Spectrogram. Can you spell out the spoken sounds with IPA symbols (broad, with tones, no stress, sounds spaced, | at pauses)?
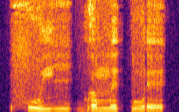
f u˦˨ j iː˧ ɡ͡b ə˦ m e˦ k͡p u˦ ɾ e˧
